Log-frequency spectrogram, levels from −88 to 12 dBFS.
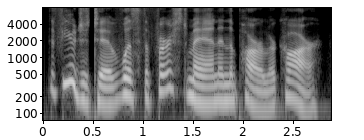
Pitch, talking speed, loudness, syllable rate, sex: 180 Hz, 210 wpm, -17 LUFS, 5.2 syllables/s, female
